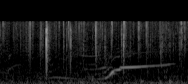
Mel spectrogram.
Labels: {"label": "biophony", "recorder": "SoundTrap 300"}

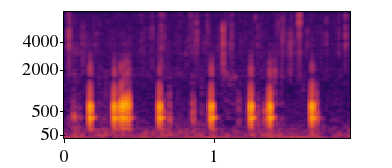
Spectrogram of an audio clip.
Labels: {"label": "biophony, knock croak", "recorder": "SoundTrap 300"}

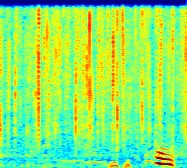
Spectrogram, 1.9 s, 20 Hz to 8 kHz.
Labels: {"label": "biophony, cascading saw", "recorder": "SoundTrap 600 or HydroMoth"}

